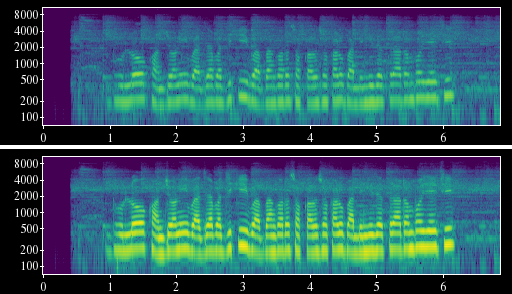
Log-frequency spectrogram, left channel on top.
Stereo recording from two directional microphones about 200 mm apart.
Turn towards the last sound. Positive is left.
turn(degrees=-45)  # may be behind; listen again after turning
